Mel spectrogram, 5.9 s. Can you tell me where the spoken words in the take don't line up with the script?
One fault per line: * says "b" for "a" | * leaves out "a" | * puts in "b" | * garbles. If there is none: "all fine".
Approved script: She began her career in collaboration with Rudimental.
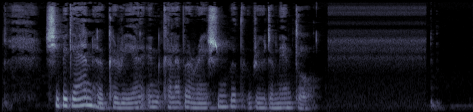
all fine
